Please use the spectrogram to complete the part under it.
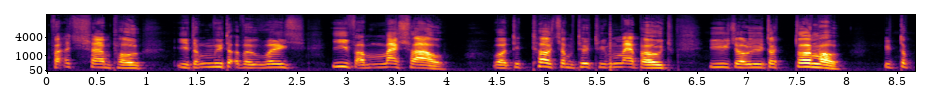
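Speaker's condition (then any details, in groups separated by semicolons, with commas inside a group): Hearing loss with cochlear implant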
